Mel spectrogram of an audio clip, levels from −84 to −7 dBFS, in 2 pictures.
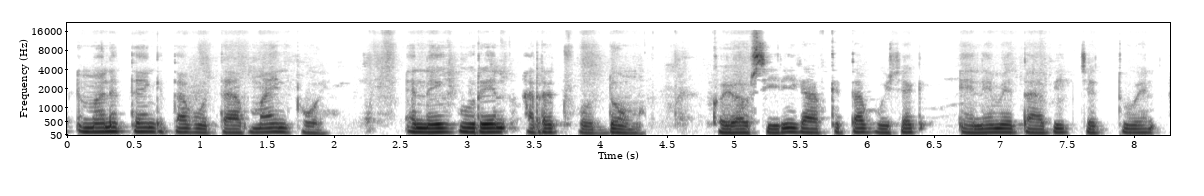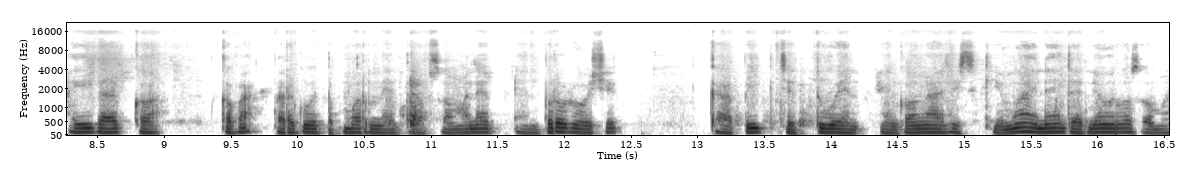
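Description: Audio missing between chunks at 10.25 s: the speech skips abruptly forward with no silence in between, losing about a tenth of a second just before "mornetab somanet en bororiosiekab". The likely cause is a recorder working in 6-second chunks that drops audio at the boundary.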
